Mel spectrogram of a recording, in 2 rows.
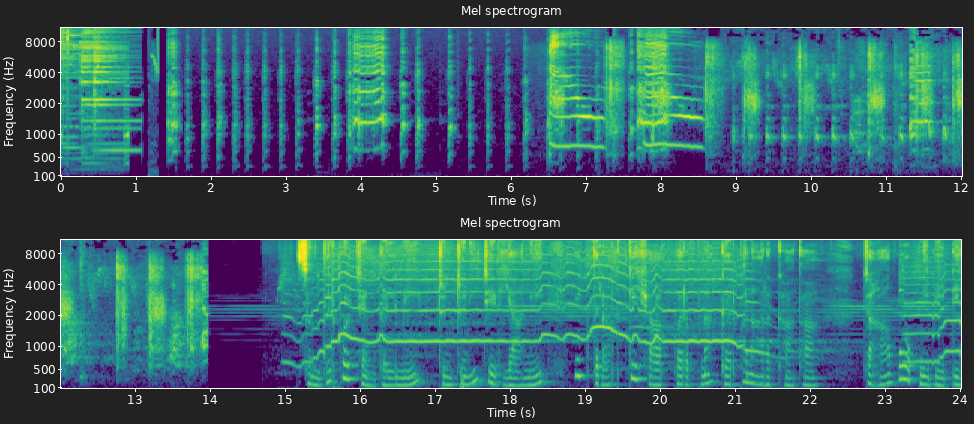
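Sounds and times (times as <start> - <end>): cartoon bird clucking: 6.5 - 12.1.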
